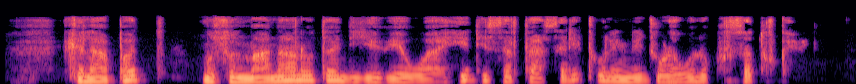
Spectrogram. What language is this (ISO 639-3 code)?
pus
